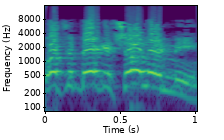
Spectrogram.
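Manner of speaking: loud shouting, pitched high. Asking a question again over noise from another room: shouting louder. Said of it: "I have to shout louder than that".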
